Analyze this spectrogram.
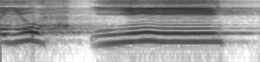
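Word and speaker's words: يُحْيِي: Huwa yuhyi, huwa yuhyi wa yumit. Jadi i-nya itu panjangnya satu alif, ini harus jelas pengucapan huruf ya-nya.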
